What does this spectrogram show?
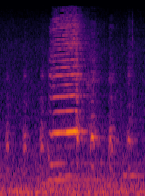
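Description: A hen clucks, a short burst of squawky, rising clucks in the middle with softer clucking around it, no voices present.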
